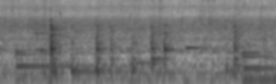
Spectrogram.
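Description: Fried onion with half a spoon of turmeric being stirred in a pan for Maharashtrian pithla, with soft scraping strokes and gentle sizzling, a few sharper spoon knocks standing out, close and fairly quiet.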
